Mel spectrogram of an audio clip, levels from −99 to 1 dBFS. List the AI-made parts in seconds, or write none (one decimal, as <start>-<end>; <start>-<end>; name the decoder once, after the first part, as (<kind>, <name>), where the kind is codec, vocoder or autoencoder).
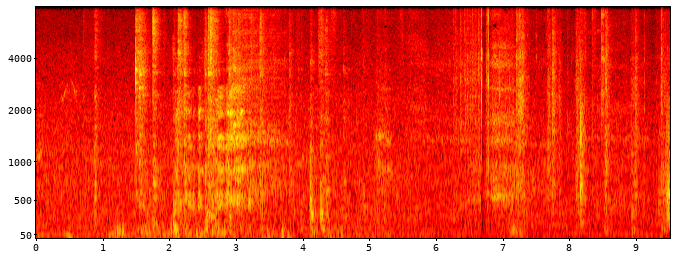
2.8-4.0 (vocoder, Vocos)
